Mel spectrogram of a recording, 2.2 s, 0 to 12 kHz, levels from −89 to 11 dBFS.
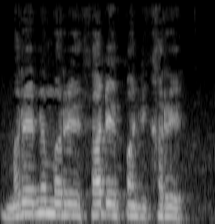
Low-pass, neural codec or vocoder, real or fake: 10.8 kHz; none; real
